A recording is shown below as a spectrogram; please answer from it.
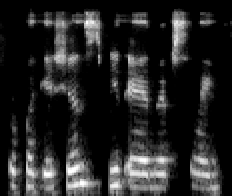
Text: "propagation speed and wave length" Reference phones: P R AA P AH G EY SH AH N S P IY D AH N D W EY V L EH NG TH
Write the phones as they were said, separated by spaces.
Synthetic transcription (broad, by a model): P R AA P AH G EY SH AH N S P IY D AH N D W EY P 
